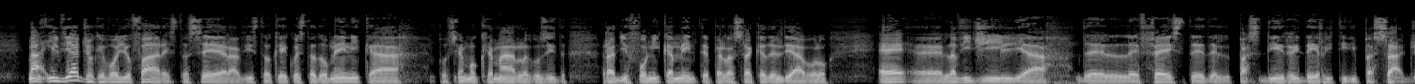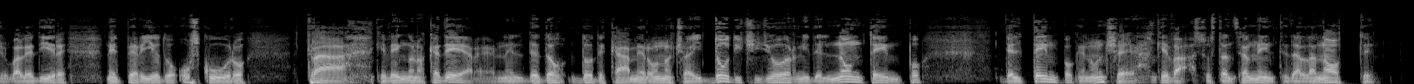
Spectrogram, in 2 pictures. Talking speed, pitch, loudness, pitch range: 140 wpm, 85 Hz, -21 LUFS, 80-95 Hz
